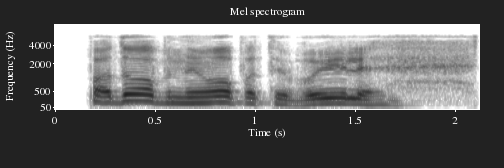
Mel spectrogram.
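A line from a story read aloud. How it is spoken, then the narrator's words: Heavy sigh. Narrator (Russian): тяжко вздохнул академик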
